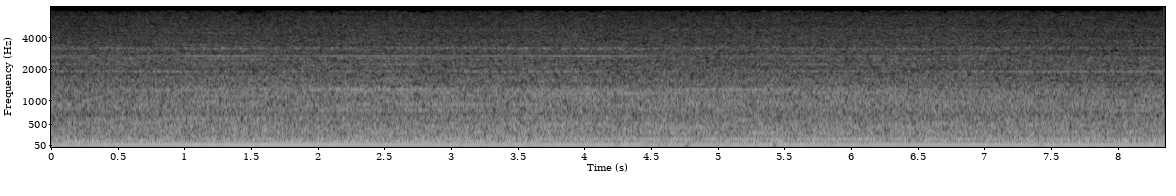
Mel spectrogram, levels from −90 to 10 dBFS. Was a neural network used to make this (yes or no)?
no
